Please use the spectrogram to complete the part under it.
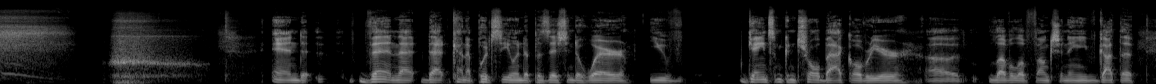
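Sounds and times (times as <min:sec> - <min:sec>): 
deep breath: 0:00.0 - 0:02.7, 0:11.4 - 0:11.5
speech: 0:02.7 - 0:11.5.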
